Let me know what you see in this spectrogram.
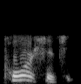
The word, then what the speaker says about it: Porsche: Everybody calls it Porsche. That's incorrect. It's Porsche. The Porsche. – Car, it's a two-syllable word.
